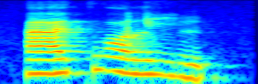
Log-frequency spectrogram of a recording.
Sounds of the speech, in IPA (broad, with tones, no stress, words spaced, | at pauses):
a˧˥ɪ̯kwɔ˥˧ li˥˩ŋ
